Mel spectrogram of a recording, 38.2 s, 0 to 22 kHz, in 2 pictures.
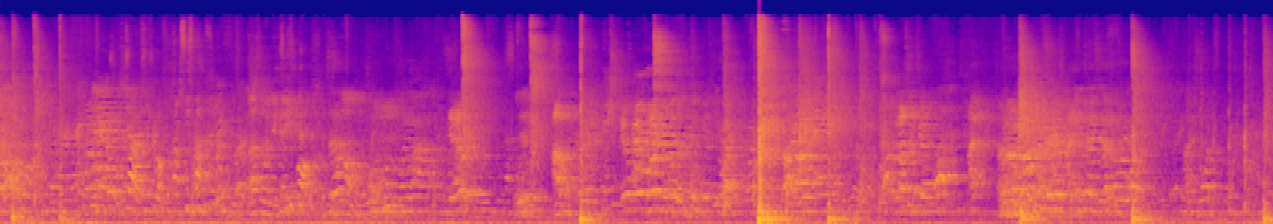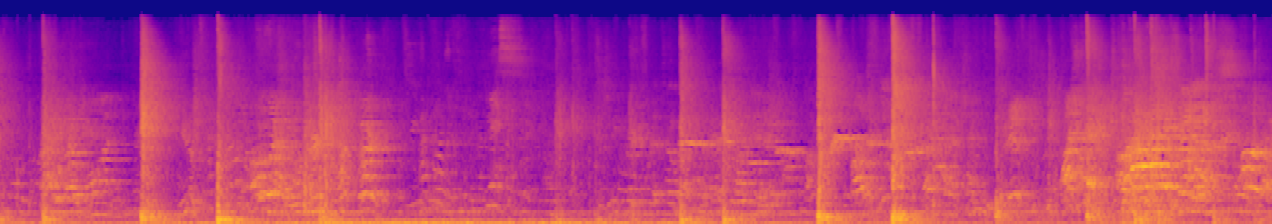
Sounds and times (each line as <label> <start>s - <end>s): Volleyball Game 0.0s - 2.8s
Volleyball Game 6.8s - 25.1s
Volleyball Game 29.2s - 38.1s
